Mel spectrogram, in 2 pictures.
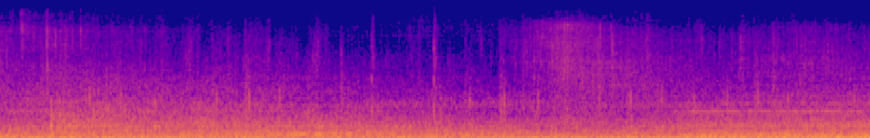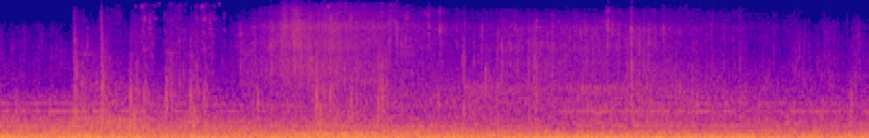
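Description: Footsteps crunch on stone at a steady walking pace.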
